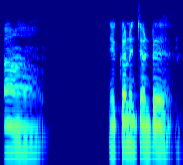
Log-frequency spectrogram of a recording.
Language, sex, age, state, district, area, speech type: Telugu, male, 18-30, Telangana, Jangaon, rural, spontaneous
